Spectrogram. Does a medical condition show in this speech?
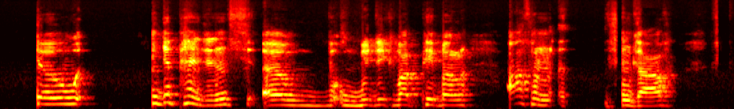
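Yes: Down syndrome.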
